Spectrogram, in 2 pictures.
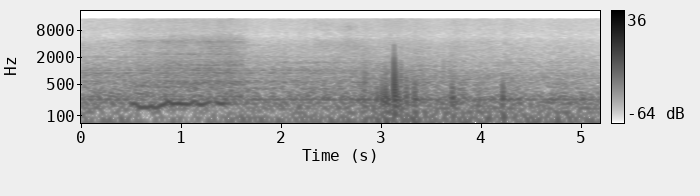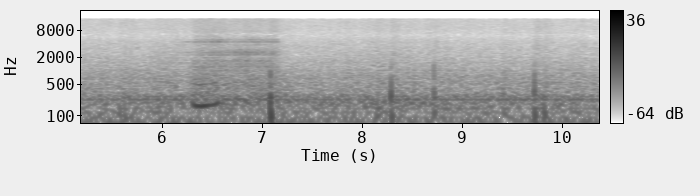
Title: English Cream Golden Retriever Puppy Snoring Next To My Desk Chair - 6 Months Old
